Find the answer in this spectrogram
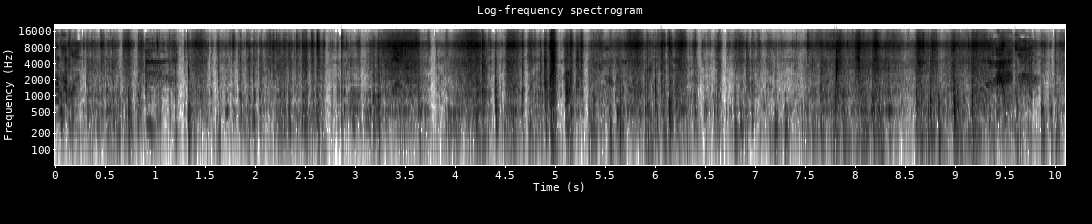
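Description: Cardboard shipping cartons being handled: flaps and an inner box scraping and rustling against the outer box, with irregular small knocks and one sharp click about halfway through.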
